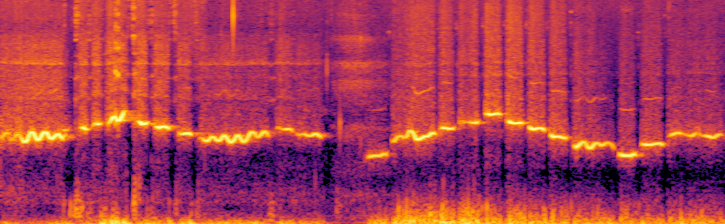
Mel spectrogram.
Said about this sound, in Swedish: Det är väldigt sällan, det är väldigt, jag tycker det är intressant att vi tre sitter och, att vi sitter och visslar, för att det är väldigt sällan som man visslar i grupp, eller vad säger man? Det är väldigt ovanligt.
